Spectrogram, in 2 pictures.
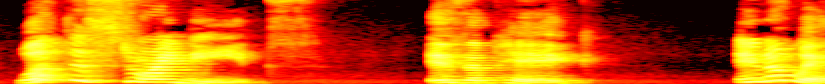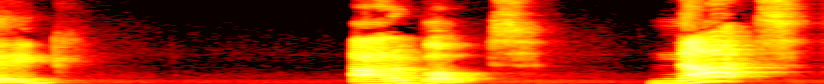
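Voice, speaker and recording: A woman hosting storytime for young children, speaking in an expressive, encouraging sing-song way in a living room. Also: on the high side. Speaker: children's storytime librarian host. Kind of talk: children's storytime, talking and reading aloud to young kids. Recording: roomy home living room echo.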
